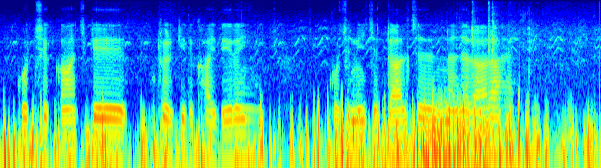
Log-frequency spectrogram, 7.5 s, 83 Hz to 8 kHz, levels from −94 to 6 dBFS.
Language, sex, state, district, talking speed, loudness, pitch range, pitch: Hindi, male, Madhya Pradesh, Katni, 120 wpm, -22 LUFS, 100-110 Hz, 105 Hz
